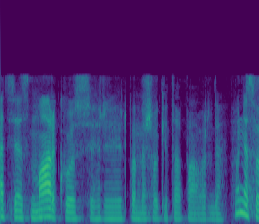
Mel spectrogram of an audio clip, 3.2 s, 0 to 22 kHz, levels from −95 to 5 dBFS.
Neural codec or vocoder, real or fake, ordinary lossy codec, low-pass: none; real; AAC, 24 kbps; 5.4 kHz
